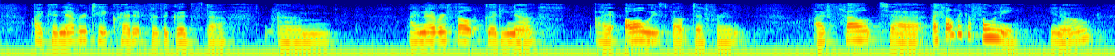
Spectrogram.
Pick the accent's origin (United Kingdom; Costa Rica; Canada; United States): Canada; Montreal, Quebec; I'm one of three. I grew up in Montreal, and my parents split.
